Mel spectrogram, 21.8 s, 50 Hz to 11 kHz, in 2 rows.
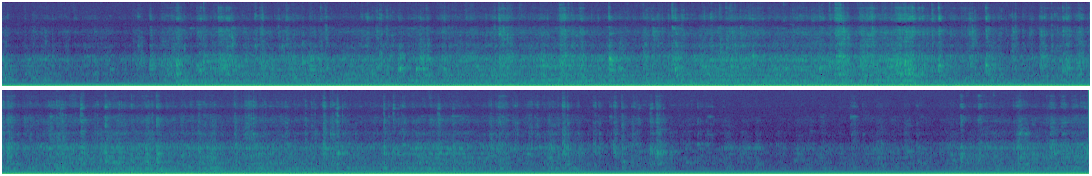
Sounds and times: low frequencies throbbing everything 0.0 - 21.7
very windy day 0.0 - 21.7

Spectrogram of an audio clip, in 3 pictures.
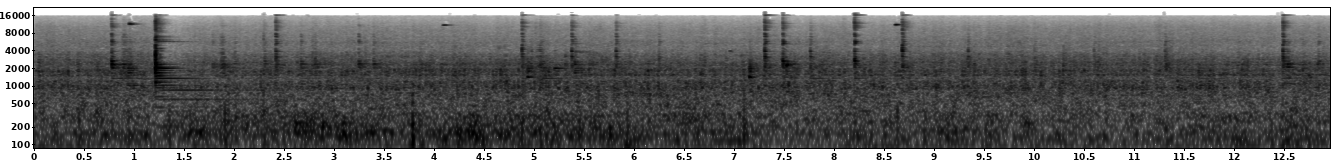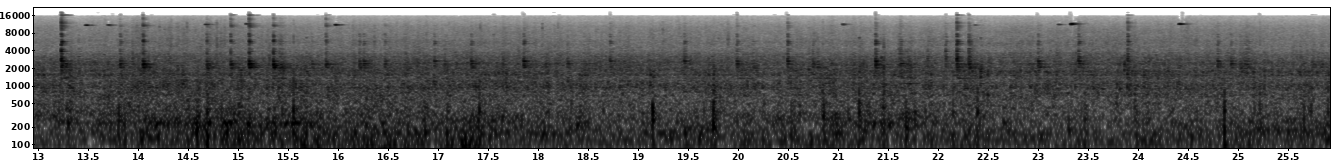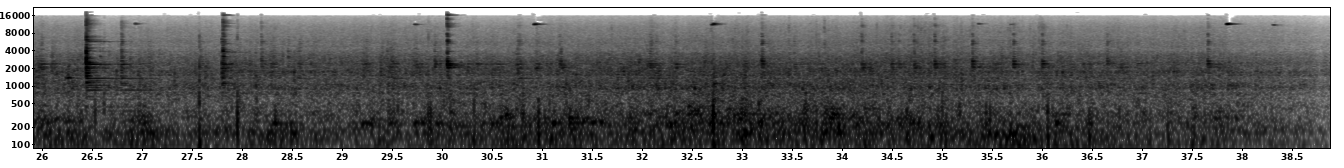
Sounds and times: fountain 0.0 - 38.8

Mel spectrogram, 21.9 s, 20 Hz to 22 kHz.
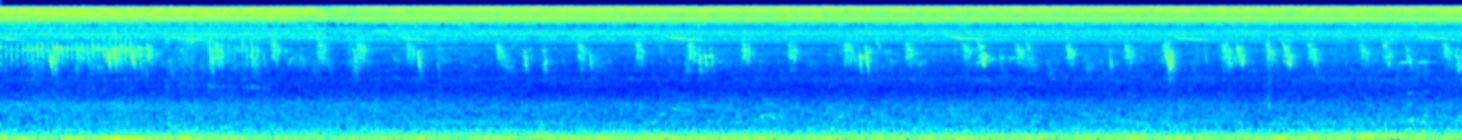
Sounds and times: insects singing by the side of the dirt road 0.0 - 21.9

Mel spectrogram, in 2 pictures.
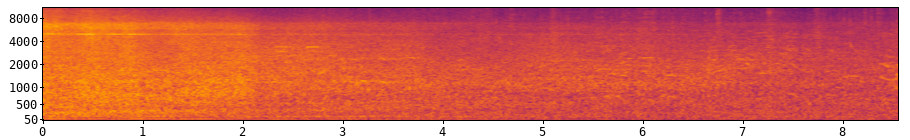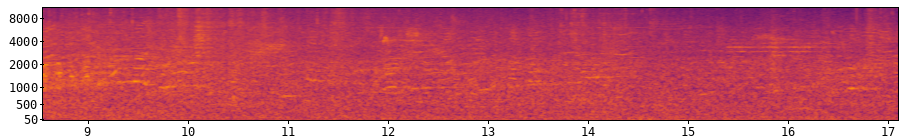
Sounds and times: overhead airplanes 0.0 - 17.1

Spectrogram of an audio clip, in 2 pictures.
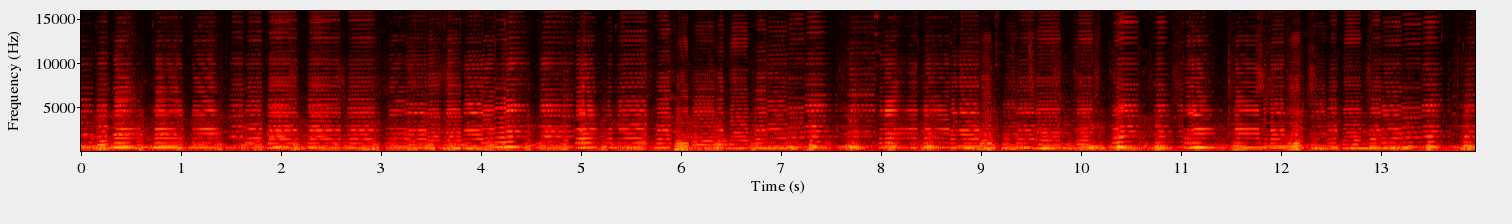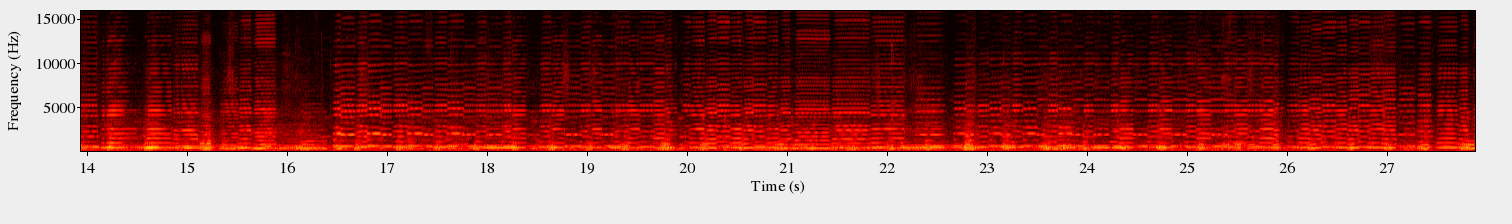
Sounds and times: gypsies playing accordion 0.0 - 27.8

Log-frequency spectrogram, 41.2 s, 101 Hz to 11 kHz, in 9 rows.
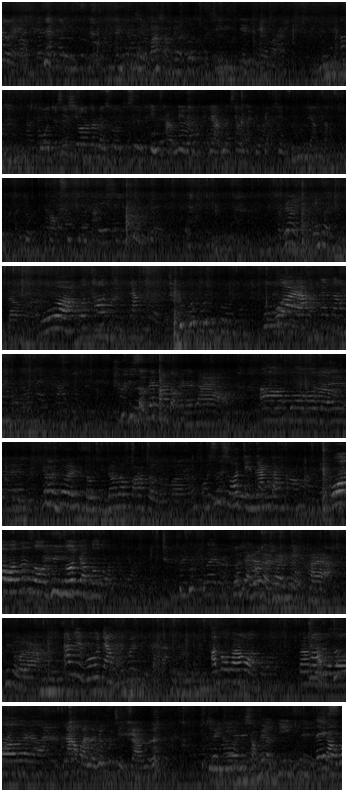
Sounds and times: Elementary school students and teachers 0.0 - 41.2

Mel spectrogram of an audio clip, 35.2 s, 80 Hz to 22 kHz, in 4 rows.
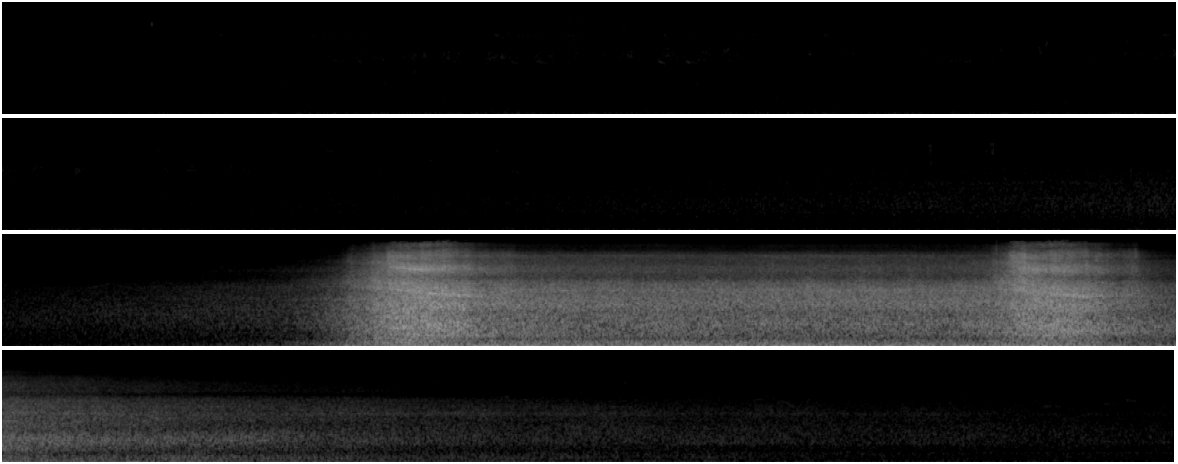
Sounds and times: ICE passing 19.7 - 27.6

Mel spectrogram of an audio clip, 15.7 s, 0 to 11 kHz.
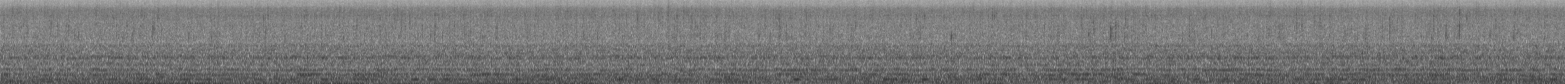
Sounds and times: small dam 0.0 - 15.6

